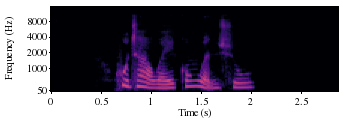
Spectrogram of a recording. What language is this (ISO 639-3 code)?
zho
